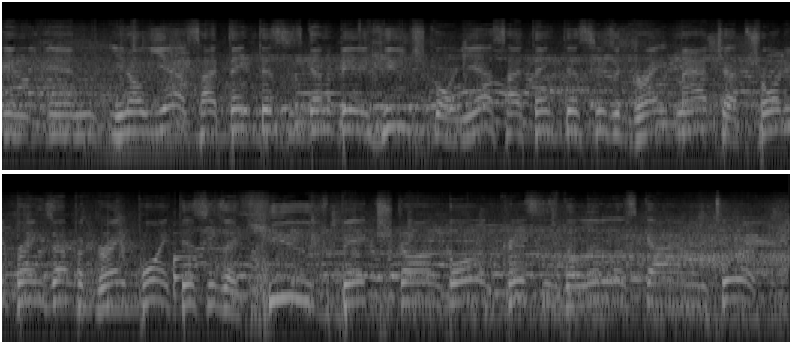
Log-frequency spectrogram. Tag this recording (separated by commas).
Speech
